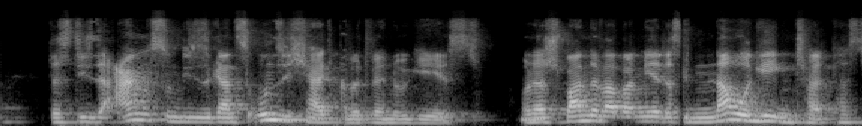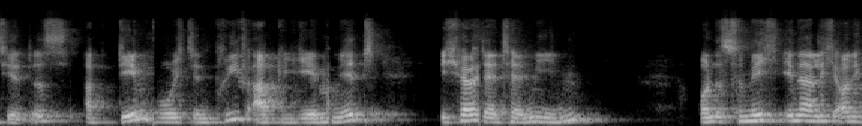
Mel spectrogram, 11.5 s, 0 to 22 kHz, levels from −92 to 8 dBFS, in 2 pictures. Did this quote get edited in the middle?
yes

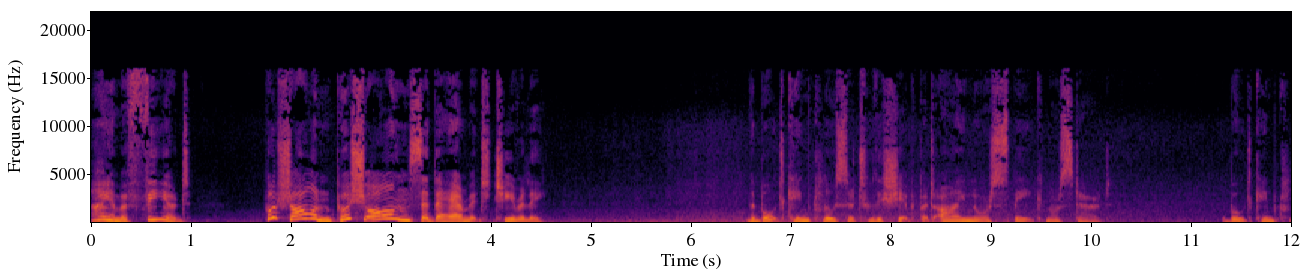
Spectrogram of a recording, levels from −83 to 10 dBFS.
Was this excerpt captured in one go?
yes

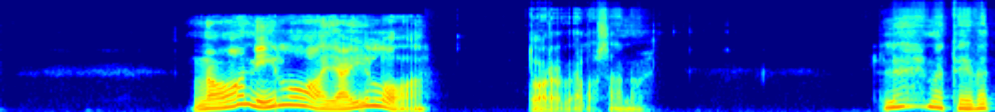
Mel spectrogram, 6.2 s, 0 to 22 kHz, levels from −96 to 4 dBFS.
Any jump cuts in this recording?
no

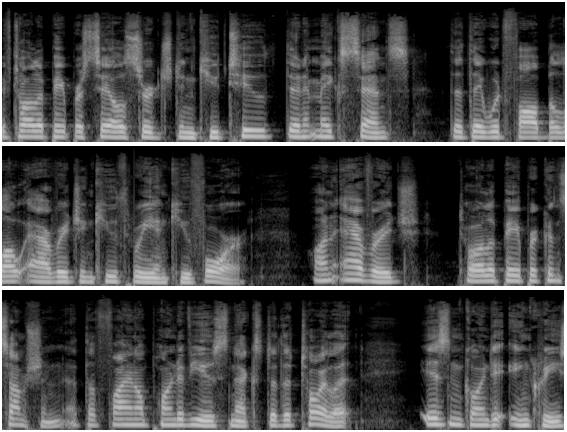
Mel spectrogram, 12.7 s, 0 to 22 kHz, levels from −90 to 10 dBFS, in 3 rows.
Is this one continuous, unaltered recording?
yes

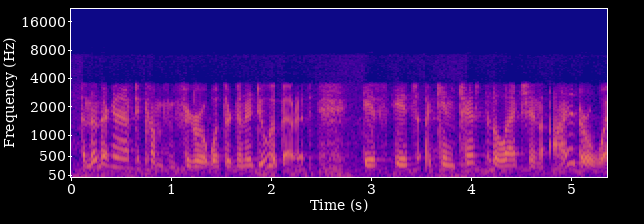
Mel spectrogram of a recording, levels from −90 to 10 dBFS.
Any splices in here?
yes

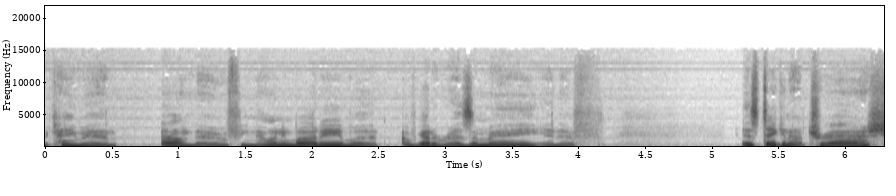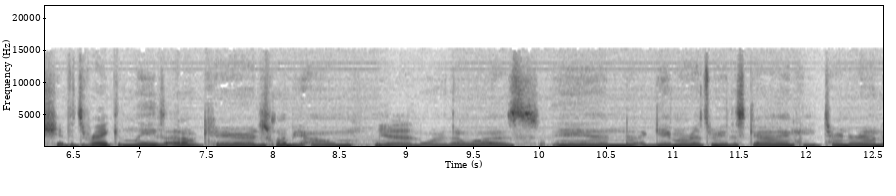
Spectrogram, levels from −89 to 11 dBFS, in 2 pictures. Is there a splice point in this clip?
no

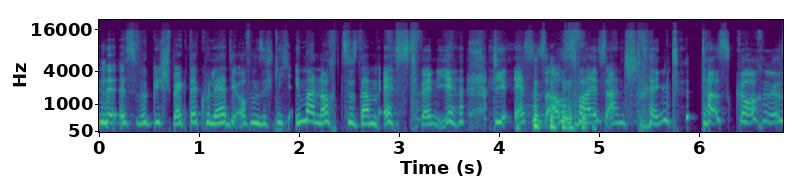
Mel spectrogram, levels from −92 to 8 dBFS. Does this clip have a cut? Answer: yes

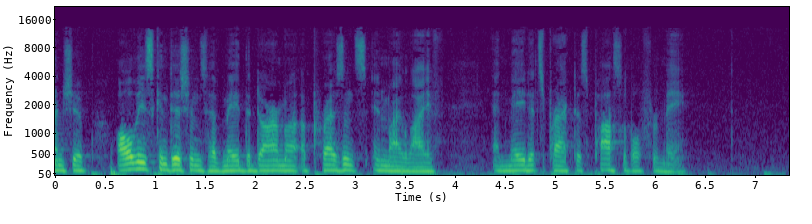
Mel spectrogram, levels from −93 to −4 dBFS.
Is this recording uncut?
yes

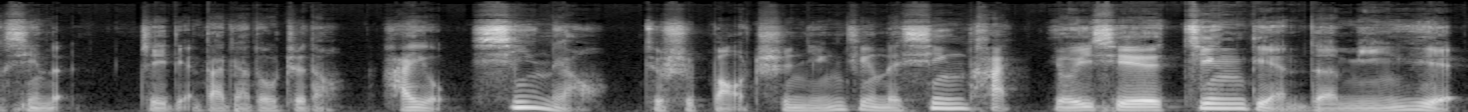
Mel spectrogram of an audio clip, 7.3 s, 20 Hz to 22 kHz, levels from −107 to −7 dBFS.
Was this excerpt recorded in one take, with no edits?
no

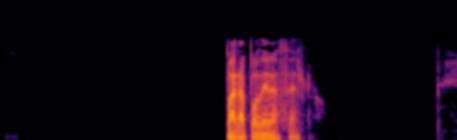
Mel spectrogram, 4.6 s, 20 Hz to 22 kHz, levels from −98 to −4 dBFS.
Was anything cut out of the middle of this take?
no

